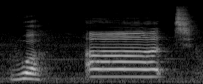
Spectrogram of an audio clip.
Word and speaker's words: what: word says what uh what what so it sounds like this is how it should be spelled whoa but that's not how we say it spell it what what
